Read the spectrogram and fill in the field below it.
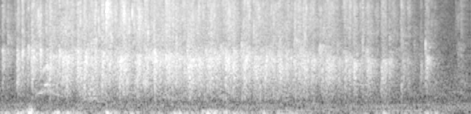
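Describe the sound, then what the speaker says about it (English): Audience applause fills an outdoor tent at a harp festival, a dense, steady wash of many hands clapping throughout that tapers slightly toward the end. "thank you again for your applause"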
